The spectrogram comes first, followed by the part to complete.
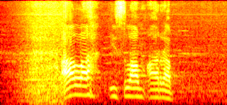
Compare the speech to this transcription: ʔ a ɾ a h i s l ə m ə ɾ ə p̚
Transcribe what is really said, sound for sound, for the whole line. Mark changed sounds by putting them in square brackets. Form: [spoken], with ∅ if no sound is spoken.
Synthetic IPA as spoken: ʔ a [l] a h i s l [a] m [a] ɾ [a] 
